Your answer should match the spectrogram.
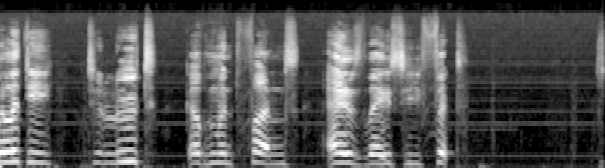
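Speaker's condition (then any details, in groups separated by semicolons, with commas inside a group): Cerebral palsy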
